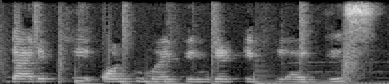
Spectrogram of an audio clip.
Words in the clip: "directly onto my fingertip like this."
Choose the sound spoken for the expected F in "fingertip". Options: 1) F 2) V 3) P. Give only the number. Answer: 3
